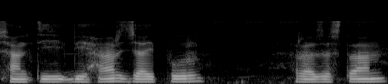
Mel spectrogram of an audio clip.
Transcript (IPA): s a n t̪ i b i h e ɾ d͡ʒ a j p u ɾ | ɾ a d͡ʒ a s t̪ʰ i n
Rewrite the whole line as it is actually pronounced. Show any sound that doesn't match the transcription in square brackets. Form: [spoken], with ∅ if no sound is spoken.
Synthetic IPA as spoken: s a n t̪ i b i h [a] ɾ d͡ʒ a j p u ɾ | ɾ a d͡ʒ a s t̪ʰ [a] n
